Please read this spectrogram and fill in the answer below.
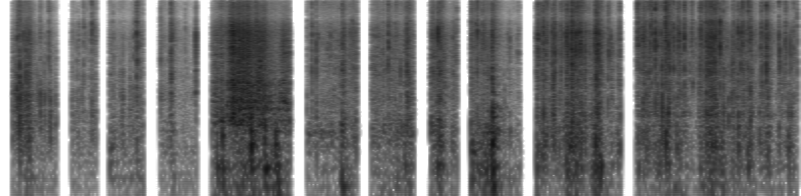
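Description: Plastic snack wrappers crinkling and rustling as wrapped packs are handled and set into plastic storage baskets. The sound comes in short noisy bursts, cut apart every half second or so by abrupt dead silences.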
